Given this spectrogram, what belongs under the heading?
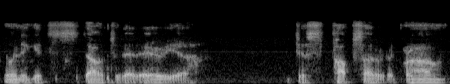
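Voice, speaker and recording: Man, hoarse froggy voice, rasping husky tone, rambling talk full of fillers, dull lo-fi sound. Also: very deep voice, monotone, unhurried. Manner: rambling, many ums and uhs. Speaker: regular guest. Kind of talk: casual conversation.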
